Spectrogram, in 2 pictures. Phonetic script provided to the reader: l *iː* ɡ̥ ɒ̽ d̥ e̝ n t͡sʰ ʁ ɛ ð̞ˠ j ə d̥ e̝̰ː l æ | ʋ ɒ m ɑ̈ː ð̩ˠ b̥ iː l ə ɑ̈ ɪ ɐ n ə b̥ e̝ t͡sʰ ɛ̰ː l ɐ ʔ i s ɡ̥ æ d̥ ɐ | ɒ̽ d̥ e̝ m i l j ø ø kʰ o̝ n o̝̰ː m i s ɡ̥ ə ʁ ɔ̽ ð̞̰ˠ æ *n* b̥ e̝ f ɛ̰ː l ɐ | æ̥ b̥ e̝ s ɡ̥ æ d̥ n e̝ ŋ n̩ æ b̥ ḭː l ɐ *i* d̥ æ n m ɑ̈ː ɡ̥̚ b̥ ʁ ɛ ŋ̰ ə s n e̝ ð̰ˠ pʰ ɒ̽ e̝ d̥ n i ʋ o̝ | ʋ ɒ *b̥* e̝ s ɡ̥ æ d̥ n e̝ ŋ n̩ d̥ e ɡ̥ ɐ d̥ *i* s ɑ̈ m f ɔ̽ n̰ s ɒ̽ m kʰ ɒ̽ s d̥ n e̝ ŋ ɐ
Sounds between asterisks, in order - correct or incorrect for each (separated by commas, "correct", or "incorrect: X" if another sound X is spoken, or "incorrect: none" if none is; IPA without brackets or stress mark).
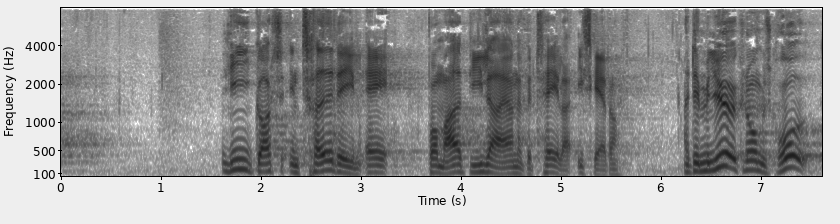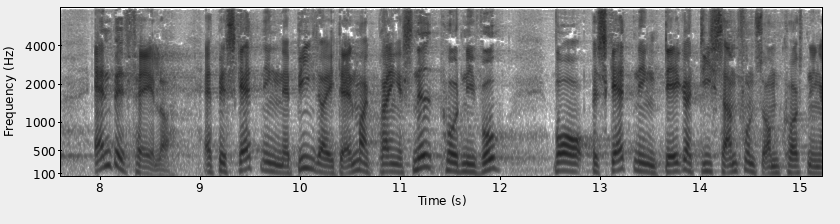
correct, correct, correct, correct, correct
